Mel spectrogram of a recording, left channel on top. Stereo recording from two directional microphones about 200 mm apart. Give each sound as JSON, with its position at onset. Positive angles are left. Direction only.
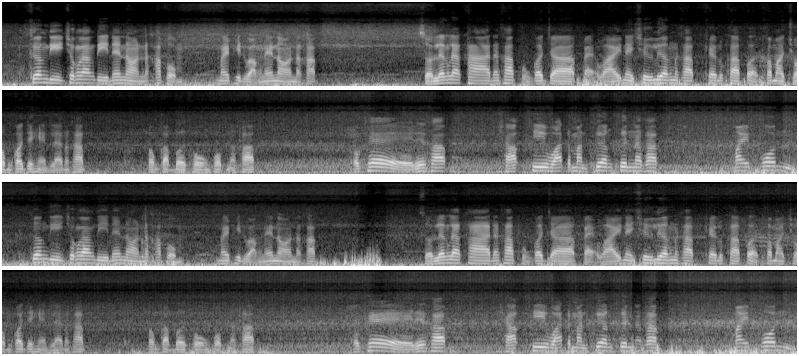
{"t": 0.3, "sound": "speech", "side_deg": 20}
{"t": 4.3, "sound": "speech", "side_deg": 10}
{"t": 11.6, "sound": "speech", "side_deg": 5}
